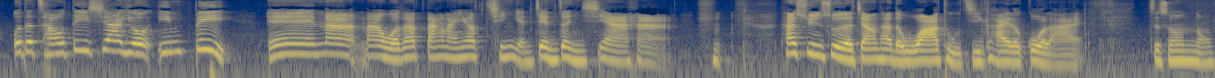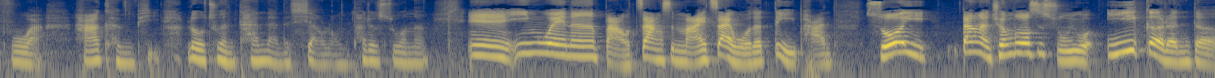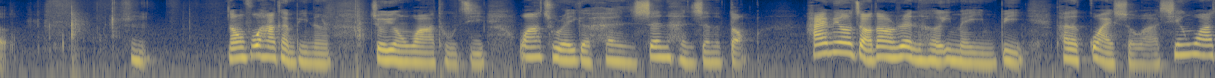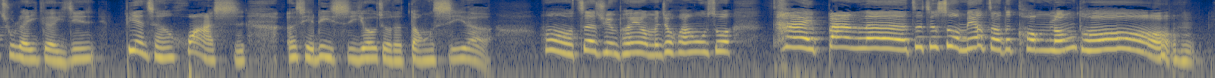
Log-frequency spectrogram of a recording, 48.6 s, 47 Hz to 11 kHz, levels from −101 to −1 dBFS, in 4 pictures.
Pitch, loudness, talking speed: 190 Hz, -22 LUFS, 210 characters per minute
